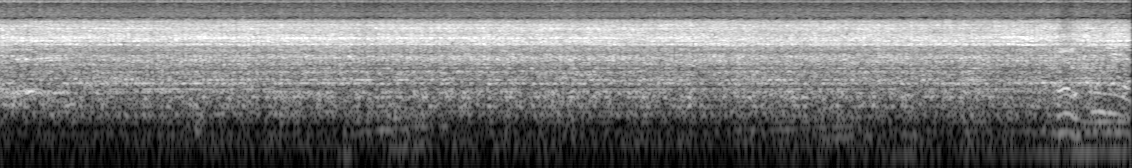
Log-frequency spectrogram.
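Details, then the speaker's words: Mitsubishi Lancer, after no-start fixed and arcing high-tension wire replaced: idle with loud hissing whir, source not yet traced; still under observation. "so ayan at yung ingay na lang na yan ang obserbahan natin kung saan galing."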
